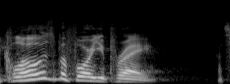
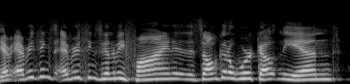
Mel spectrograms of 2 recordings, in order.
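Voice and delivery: high, fast falsely cheery voice; mocking a breezy pretense that all is well; mock cheerful; 9 semitones higher, faster than usual. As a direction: brush it off breezily. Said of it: "pretending like".

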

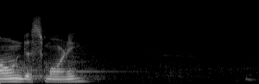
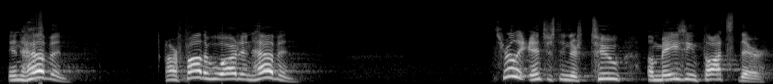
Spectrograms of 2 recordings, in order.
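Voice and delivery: louder, higher preaching build; 9 semitones higher, 10 dB louder than usual. Acted. Preacher explaining the Lord's Prayer to the church, loud preaching. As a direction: lift it up like a call from the pulpit.

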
